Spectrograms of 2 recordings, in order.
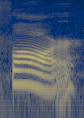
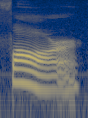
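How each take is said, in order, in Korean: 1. 이 단어는 분명한 f 소리로 시작해요. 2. 이 단어는 분명한 f 소리로 시작해요.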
